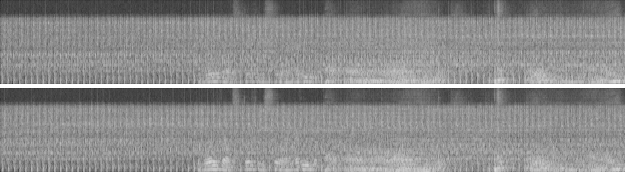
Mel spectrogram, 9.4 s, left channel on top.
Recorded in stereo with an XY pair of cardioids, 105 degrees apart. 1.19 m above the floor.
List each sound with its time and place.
3.0 s a man speaking: 65° right, 3.5 m
4.9 s a zipper: 10° right, 4.5 m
